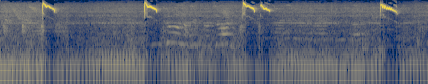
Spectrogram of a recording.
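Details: White-eye lure call used to trap white-eyes: five piercing, high, descending whistled notes, spaced irregularly and one a quick double. A steady low rumbling hum and faint lower chirps fill the gaps.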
